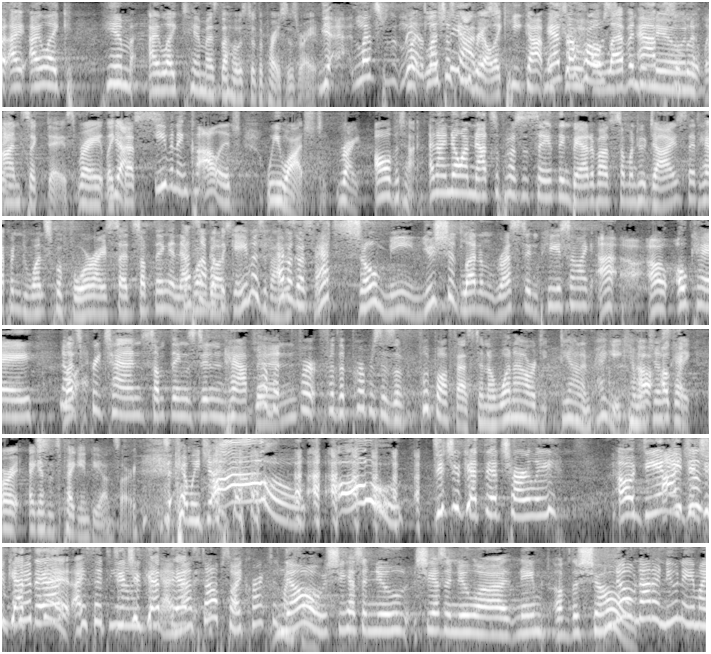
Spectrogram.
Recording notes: live at Football Fest at Hard Rock Casino Northern Indiana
